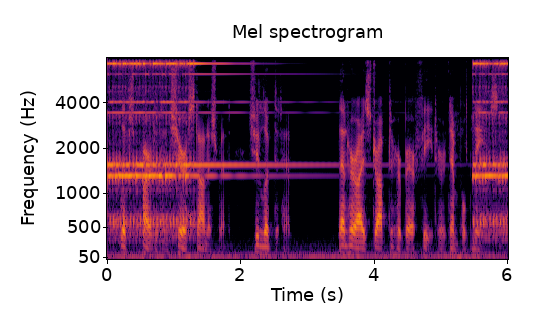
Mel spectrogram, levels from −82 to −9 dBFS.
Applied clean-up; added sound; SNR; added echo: none; Telephone; -5 dB; none.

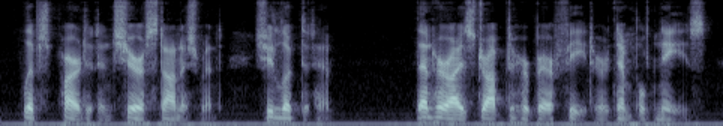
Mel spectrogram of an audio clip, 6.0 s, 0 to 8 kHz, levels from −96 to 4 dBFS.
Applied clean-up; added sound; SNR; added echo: none; none; none; none.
